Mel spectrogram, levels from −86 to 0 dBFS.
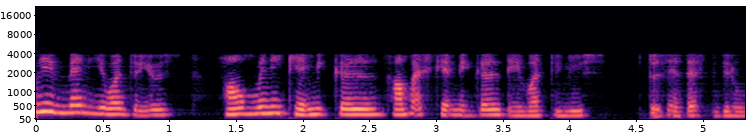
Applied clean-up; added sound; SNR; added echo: neural mask model DeepFilterNet 3.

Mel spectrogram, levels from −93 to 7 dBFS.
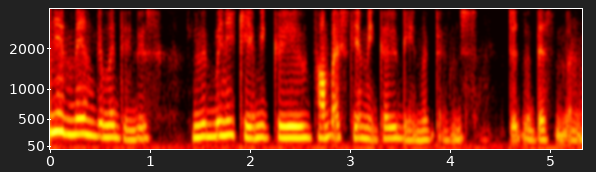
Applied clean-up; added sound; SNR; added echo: neural diffusion model UNIVERSE++.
